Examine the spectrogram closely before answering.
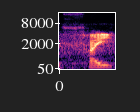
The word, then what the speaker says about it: phi: लगा के दरमियान में लाइन लगा लें, इसको फाई कहा जाता है, PHI फाई। इसका जो स्पेलिंग बनते हैं स्टूडेंट ऐसे लिख के, ज़ीरो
